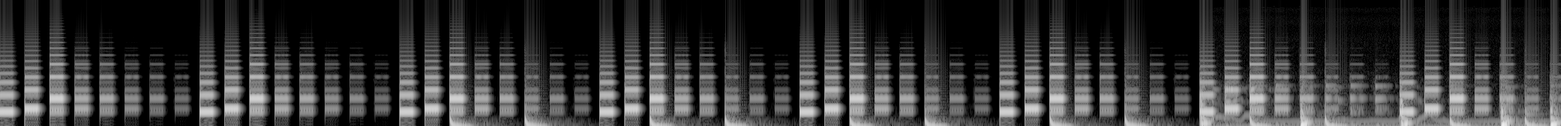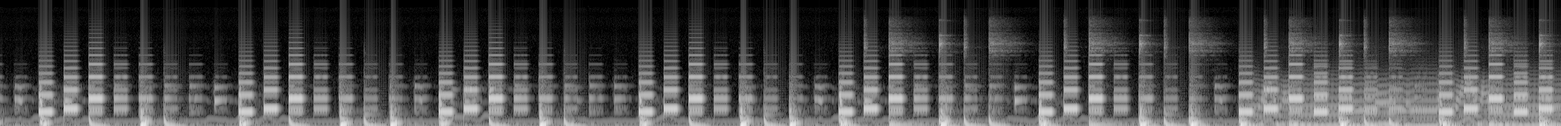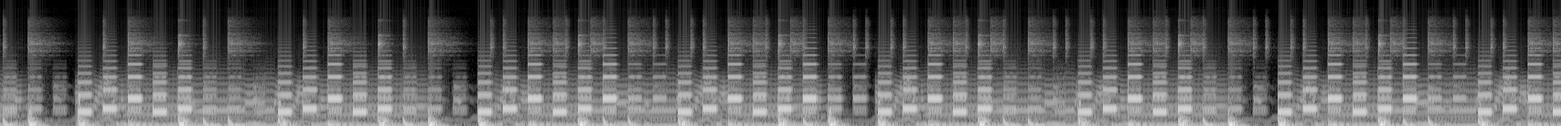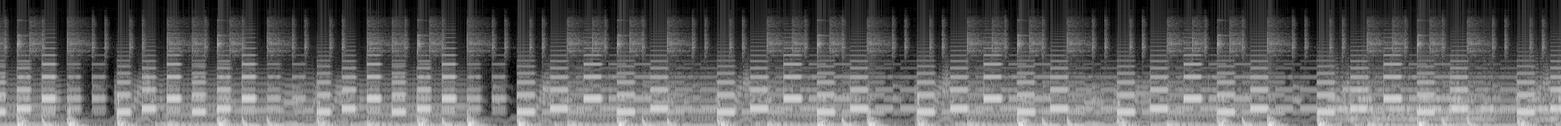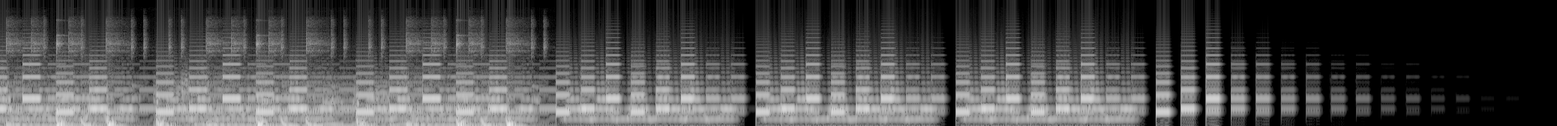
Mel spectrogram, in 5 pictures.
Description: Pieza de electrónica minimalista
Música electrónica
melodía
minimalista
sintetizador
